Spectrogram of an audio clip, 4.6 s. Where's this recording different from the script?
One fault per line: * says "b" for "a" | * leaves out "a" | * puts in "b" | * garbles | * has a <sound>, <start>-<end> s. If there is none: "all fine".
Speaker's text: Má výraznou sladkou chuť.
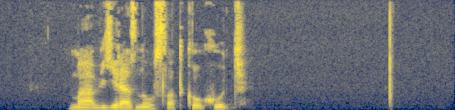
all fine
